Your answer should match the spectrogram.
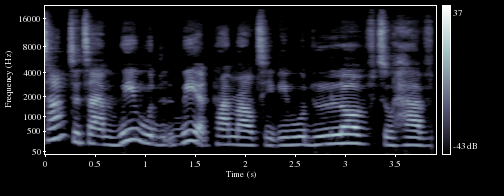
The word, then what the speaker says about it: Primarald: Primarald. I hope I got it right. Primarald.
